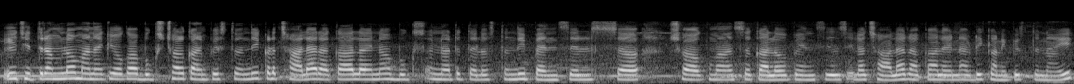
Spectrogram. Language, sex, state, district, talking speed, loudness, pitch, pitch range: Telugu, female, Andhra Pradesh, Anantapur, 115 wpm, -16 LUFS, 230 Hz, 220-250 Hz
